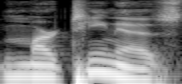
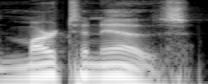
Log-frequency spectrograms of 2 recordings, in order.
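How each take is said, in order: First: One syllable is stressed more than the others. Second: Every syllable gets equal stress. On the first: "we don't even say Martinez there" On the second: "every syllable receives equal emphasis"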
